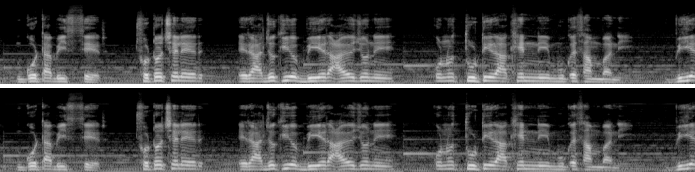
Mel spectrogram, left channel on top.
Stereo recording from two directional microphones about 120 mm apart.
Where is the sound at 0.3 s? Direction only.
60° left (ahead or behind).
